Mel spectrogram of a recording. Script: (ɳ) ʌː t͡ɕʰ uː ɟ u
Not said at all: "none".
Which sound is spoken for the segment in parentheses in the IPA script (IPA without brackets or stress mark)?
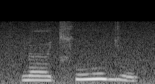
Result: ɳ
